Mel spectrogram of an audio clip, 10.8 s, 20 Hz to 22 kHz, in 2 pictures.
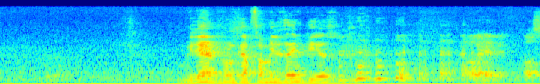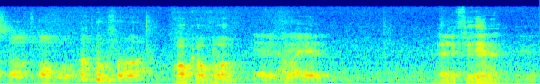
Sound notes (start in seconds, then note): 3.4 laughter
